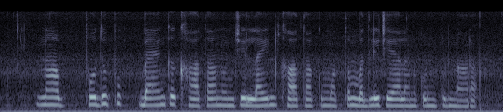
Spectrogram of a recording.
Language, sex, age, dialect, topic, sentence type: Telugu, female, 25-30, Central/Coastal, banking, question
